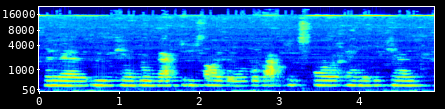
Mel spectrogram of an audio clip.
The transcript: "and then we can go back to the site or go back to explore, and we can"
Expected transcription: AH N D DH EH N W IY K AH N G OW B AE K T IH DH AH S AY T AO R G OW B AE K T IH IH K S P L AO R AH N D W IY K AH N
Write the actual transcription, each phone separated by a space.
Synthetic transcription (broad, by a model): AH N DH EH N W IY K AH N G OW B AE K T IH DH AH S AY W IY L G OW B AE K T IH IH S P AO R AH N W IY K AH N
